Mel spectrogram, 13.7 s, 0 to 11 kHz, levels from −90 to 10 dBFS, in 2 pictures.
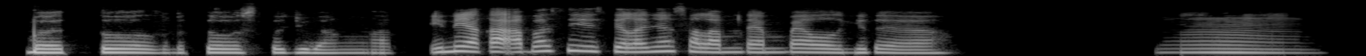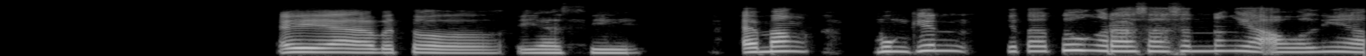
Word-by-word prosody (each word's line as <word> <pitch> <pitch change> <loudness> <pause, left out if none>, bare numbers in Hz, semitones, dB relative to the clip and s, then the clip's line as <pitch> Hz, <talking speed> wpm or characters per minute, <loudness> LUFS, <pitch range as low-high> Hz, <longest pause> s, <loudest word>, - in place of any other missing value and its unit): Betul 215 -1 +4
betul, 210 +1 -1
setuju 210 0 -4
banget. 195 -1 -6 0.2
Ini 270 +4 +3
ya, - - -4
Kak, 260 -2 +4
apa 290 +2 -2
sih 305 -3 -2
istilahnya, 260 +1 -1
salam 235 -4 -1
tempel, 230 -2 -2
gitu 210 0 -4
ya? 190 0 -6 1.1
Mmm. 215 -3 -8 1.6
Iya, 235 +1 +6 0.2
betul. 195 -3 -1
Iya, 200 0 0 0.2
sih. 195 -1 0 0.6
Emang 280 +3 +5 0.4
mungkin 295 +3 +2 0.2
kita 290 +1 -1
tuh 345 0 +4
ngerasa 290 -2 +2
senang 300 +1 -1
ya 280 -4 +1
awalnya 250 +1 -1
230 Hz, 120 wpm, -24 LUFS, 210-280 Hz, 1.6 s, Iya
